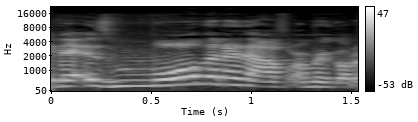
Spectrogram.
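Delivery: ordinary talk, nothing marked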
